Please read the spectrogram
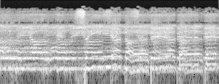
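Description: A man singing an unaccompanied devotional naat into a microphone, drawing out long ornamented notes over a steady low held note.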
